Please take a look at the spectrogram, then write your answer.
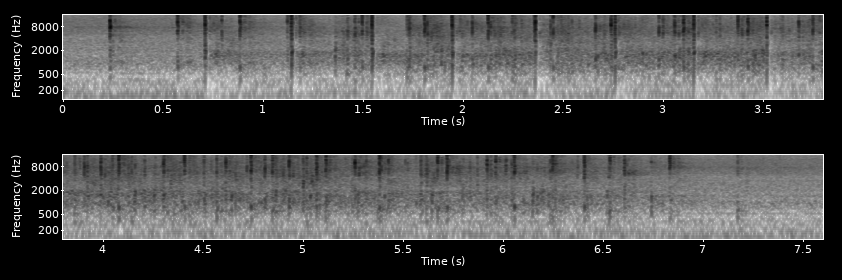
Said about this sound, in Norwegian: Det synes jeg alle involverte fortjener en applaus for.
